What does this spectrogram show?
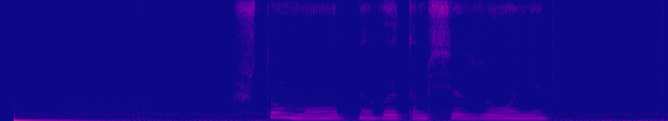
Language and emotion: Russian, sad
